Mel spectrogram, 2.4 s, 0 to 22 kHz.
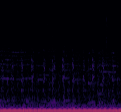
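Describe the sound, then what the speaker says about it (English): A dog pants with quick, rhythmic breaths in the adventure game Monkey Island 2: LeChuck's Revenge Special Edition, audible at moderate level over a constant low hum and music bed. "What a ferocious-looking dog."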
